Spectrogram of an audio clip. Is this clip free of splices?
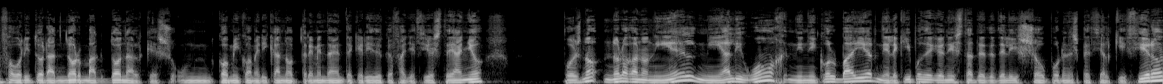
yes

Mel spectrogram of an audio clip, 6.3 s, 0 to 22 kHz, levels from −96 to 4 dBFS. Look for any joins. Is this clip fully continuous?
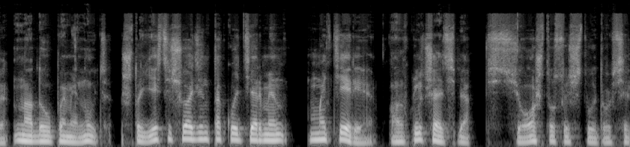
yes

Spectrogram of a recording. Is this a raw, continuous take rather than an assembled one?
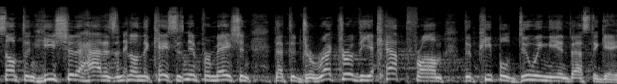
no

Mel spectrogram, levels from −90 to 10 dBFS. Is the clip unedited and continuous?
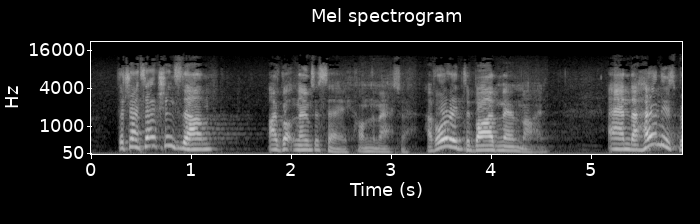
no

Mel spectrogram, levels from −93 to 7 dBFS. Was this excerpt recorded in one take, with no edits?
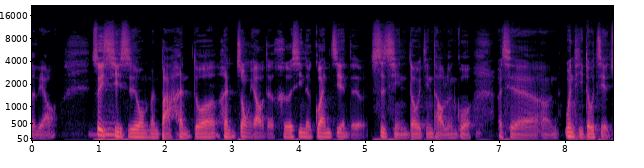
no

